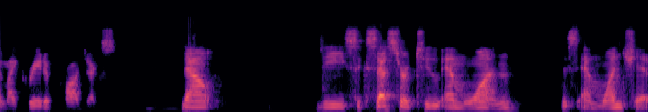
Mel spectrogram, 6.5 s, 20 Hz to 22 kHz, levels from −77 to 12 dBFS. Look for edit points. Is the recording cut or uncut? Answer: uncut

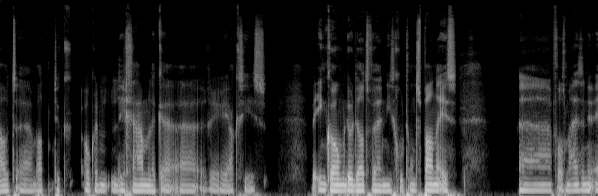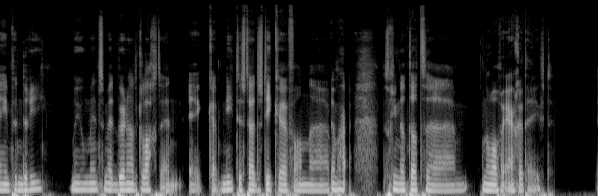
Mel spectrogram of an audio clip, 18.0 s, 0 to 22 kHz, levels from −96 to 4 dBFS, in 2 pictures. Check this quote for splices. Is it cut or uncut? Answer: cut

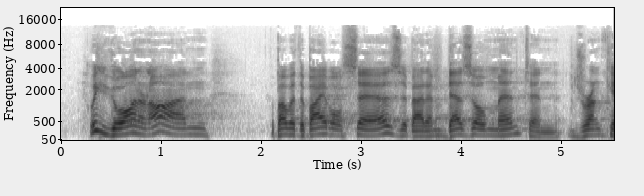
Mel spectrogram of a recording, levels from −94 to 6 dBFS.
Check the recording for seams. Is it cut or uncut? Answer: uncut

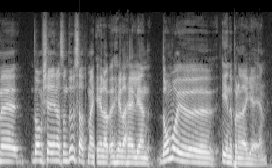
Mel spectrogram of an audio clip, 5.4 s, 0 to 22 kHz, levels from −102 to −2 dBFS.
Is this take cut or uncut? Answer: cut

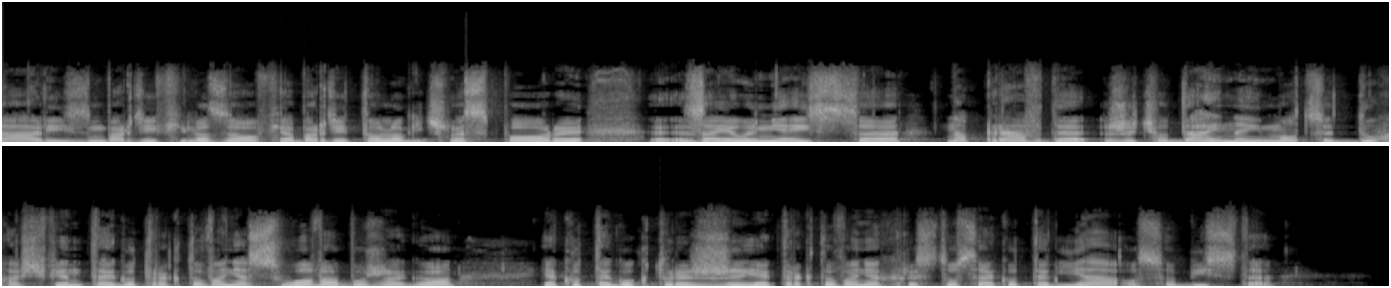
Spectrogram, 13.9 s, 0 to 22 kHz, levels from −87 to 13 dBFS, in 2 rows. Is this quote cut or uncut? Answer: cut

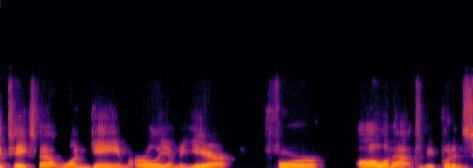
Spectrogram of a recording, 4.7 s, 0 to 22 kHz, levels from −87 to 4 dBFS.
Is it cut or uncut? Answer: uncut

